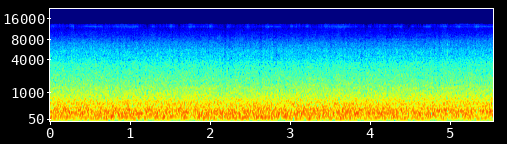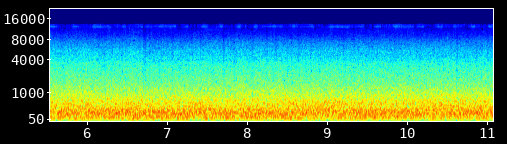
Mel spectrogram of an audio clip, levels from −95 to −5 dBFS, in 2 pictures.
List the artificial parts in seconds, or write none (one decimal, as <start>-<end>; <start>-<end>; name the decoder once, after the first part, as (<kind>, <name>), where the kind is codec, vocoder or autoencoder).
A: 3.3-3.8 (vocoder, BigVGAN v2); 6.9-7.8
